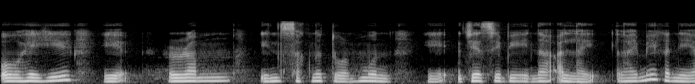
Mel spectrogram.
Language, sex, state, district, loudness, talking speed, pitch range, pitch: Mizo, female, Mizoram, Aizawl, -17 LUFS, 165 wpm, 140-160 Hz, 150 Hz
